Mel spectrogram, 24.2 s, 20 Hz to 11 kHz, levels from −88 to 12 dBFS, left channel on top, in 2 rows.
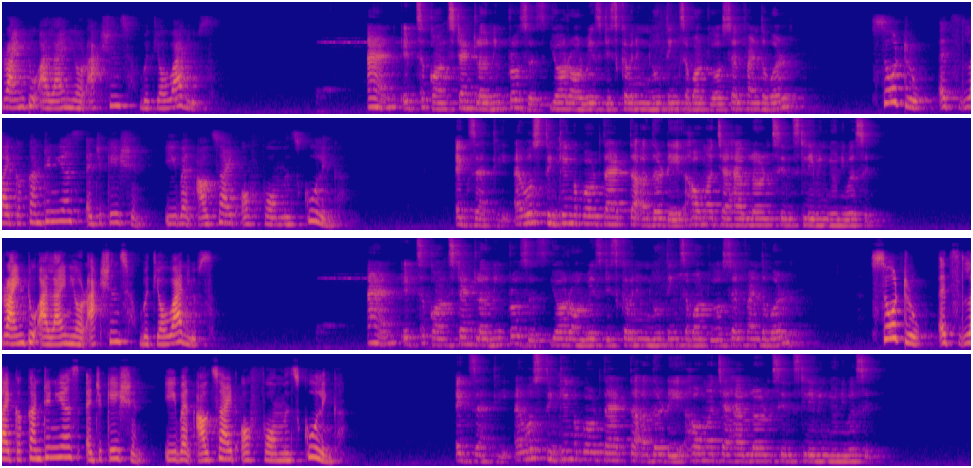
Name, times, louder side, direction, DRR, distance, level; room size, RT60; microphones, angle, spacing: voice 1, 0.0-2.6 10.9-13.9 14.2-16.3, right 8 dB, 55° right, 14 dB, 0.3 m, -29 dB
voice 2, 3.9-9.9 17.8-23.0, left 2 dB, 50° left, 4 dB, 1.2 m, -37 dB
8.9 x 5.7 x 4.0 m, 0.65 s
head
